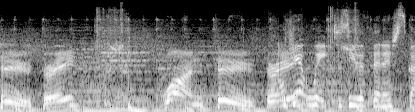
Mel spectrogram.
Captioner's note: camera click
